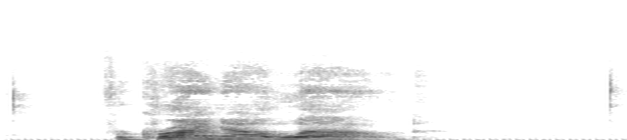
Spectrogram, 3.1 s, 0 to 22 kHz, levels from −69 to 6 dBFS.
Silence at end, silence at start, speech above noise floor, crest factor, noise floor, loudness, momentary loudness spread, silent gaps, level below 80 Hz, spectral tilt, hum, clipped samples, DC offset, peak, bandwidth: 1.2 s; 0.6 s; 38 dB; 18 dB; -60 dBFS; -21 LUFS; 19 LU; none; -60 dBFS; -4 dB/octave; none; under 0.1%; under 0.1%; -6 dBFS; 13.5 kHz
